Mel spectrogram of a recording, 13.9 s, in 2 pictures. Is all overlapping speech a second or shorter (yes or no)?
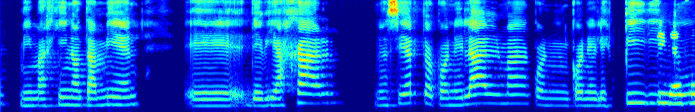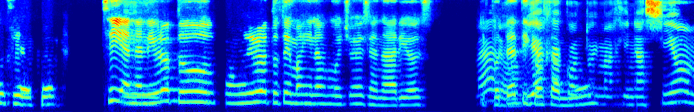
no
